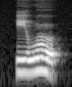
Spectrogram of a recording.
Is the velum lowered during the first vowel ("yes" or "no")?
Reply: no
